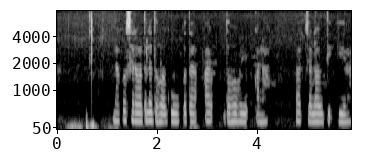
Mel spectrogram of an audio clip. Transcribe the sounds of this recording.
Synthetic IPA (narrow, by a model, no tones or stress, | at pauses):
nakɔsɛɾwad̪ɔlɛd̪ɔɦaʔɡukɔt̪aːɾ | d̪ɔɦɔɦujuʔkanaː | ɾt͡ʃalawit̪iʔɡɛja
